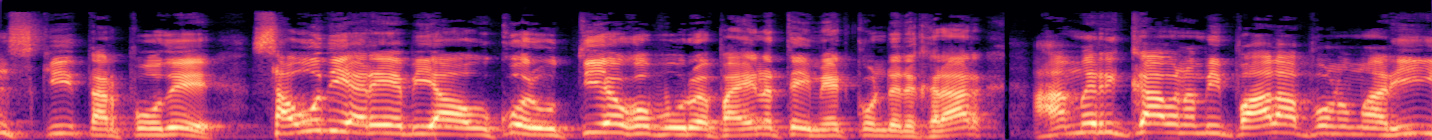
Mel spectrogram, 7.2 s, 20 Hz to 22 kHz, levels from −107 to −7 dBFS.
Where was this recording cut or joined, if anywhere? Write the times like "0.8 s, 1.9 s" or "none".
5.0 s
